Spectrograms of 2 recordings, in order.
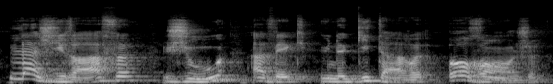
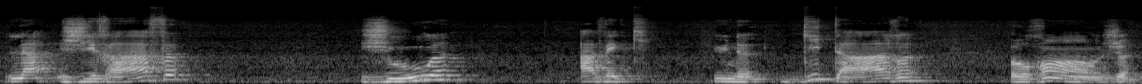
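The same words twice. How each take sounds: First: The sentence is read at normal speaking speed. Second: The sentence is read slowly and calmly. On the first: "je peux dire ces trois phrases à vitesse normale" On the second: "que je vais relire tranquillement"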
